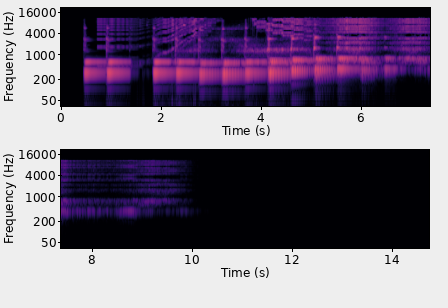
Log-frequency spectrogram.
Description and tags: A marimba with multiple effects applied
